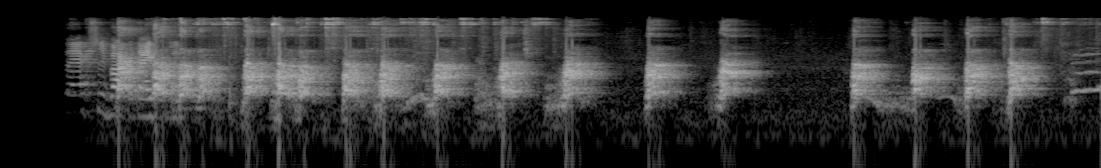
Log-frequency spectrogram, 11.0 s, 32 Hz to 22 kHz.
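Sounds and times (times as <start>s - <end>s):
dog barking: 1.2s - 7.7s, 8.5s - 10.6s
dog whining: 8.6s - 11.0s.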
